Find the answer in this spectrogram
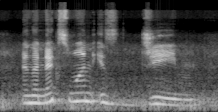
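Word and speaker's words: ج: the middle part of tongue is touches the upper palate here and say touches the upper palate here and say jim, jim.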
